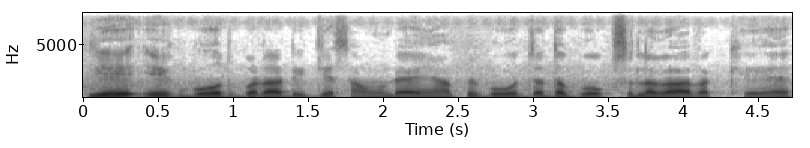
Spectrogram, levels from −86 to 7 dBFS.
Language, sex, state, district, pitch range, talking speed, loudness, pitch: Hindi, male, Haryana, Rohtak, 120-125 Hz, 190 wpm, -17 LUFS, 125 Hz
